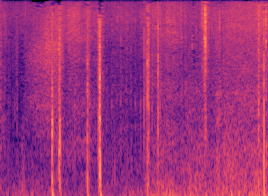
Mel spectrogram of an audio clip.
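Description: Strong blizzard wind buffeting the microphone with a low rumble. A few sharp, irregularly spaced knocks stand out over it.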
